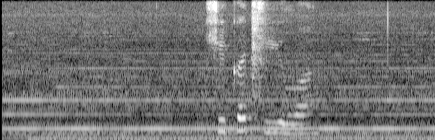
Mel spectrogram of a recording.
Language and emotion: Russian, neutral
